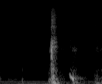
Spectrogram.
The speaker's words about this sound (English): Bless you, lover. Bless you.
